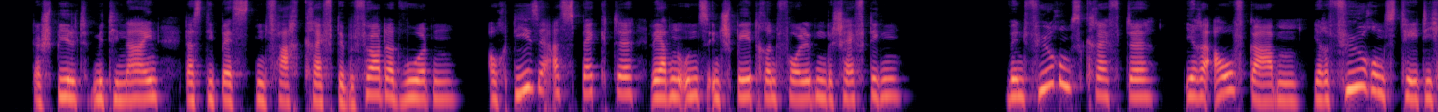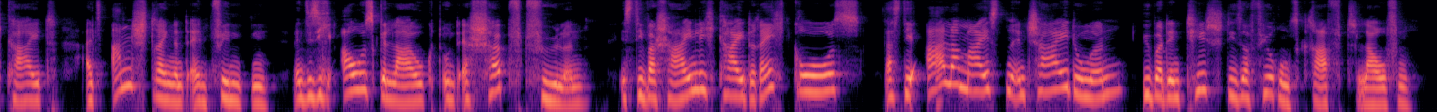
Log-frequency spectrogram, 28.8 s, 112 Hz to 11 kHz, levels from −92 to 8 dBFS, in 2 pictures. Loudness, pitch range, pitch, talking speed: -24 LUFS, 190-235 Hz, 210 Hz, 105 wpm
